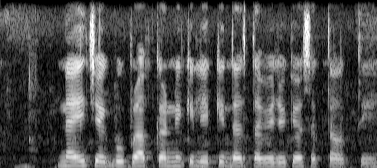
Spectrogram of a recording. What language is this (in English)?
Hindi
